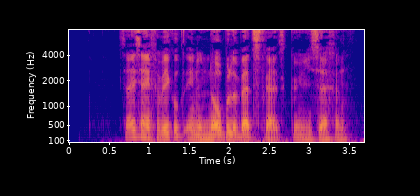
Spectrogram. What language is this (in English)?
Dutch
